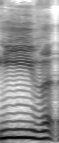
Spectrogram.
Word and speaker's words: Yves: Taylor's Sunny War, Algiers, James Brandon Lewis, Screaming Females, and Eve, that's spelled Yves because it's French, Eve Tumor.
